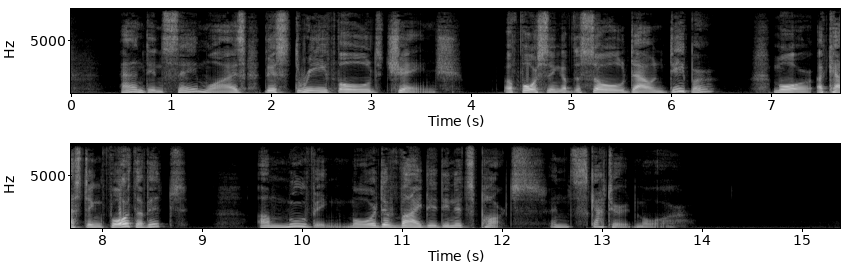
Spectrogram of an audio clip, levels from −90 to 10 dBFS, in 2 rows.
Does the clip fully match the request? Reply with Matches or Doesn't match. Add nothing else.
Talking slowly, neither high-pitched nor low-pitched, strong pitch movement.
Doesn't match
